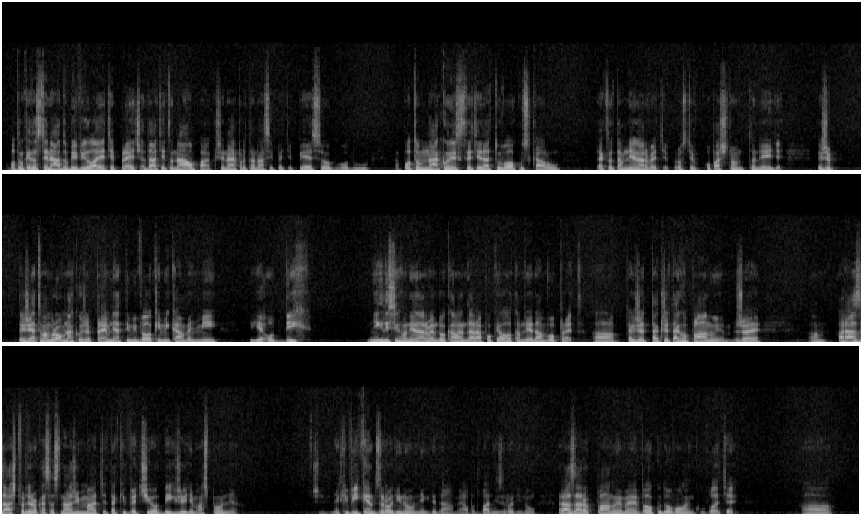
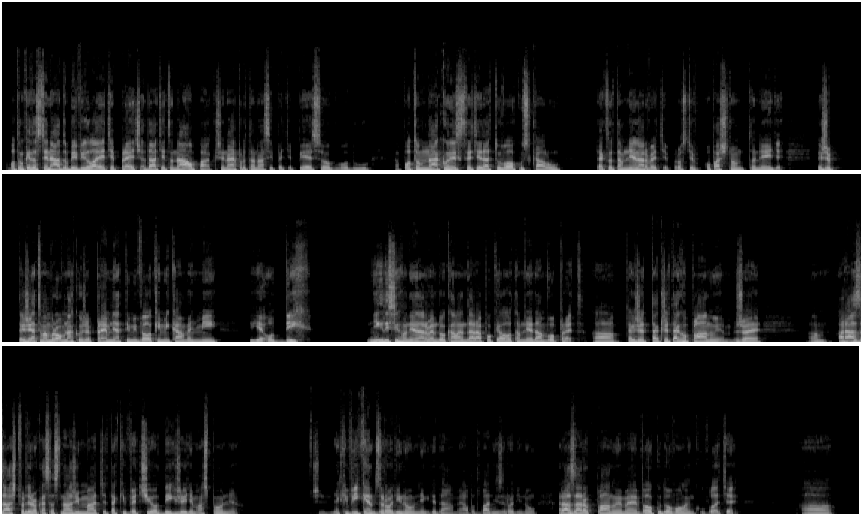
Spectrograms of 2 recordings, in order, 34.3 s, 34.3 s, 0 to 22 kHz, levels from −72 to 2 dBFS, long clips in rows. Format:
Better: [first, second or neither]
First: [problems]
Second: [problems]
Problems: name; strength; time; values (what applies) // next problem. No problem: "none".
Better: second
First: hiss; faint; throughout; 20 dB below the speech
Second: none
